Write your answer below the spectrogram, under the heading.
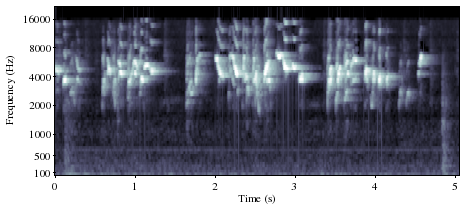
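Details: A European goldfinch chick practising song in several bursts of bright, high twittering and chirped notes separated by short pauses, ending with a single clear whistle.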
